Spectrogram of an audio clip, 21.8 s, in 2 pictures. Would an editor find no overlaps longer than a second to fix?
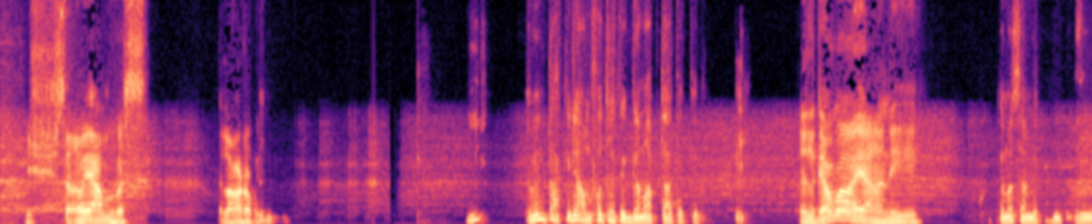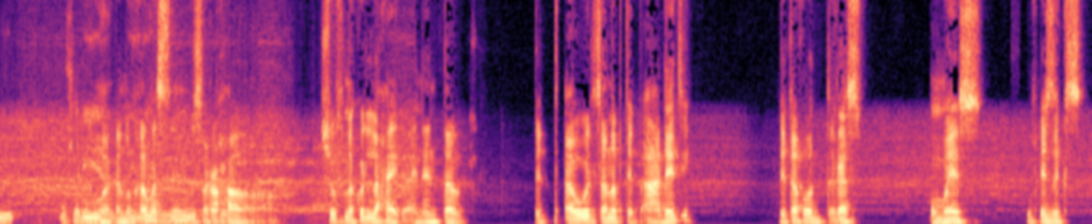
No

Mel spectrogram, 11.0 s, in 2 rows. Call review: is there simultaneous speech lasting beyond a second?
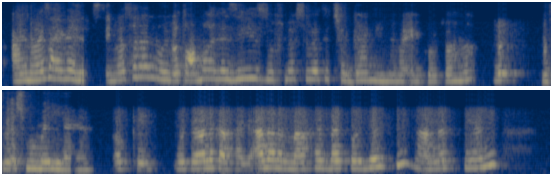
No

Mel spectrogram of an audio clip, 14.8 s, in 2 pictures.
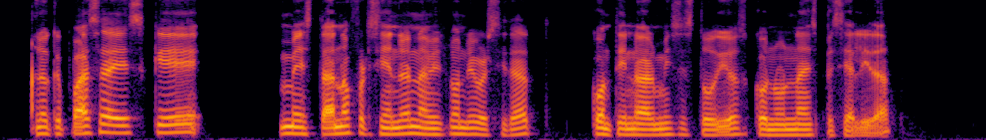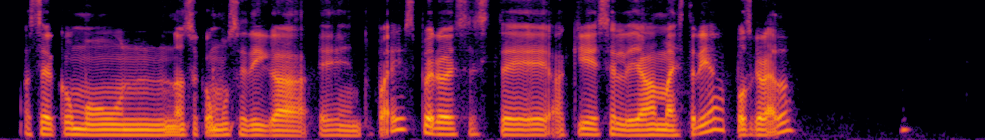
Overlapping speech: No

